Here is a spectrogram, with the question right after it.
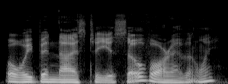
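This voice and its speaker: Gravelly man casually roleplaying. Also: lowish voice, lively intonation, a little fast, mellow, no room sound. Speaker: tabletop game player. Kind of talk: casual, joking in-character roleplay.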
